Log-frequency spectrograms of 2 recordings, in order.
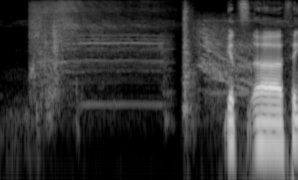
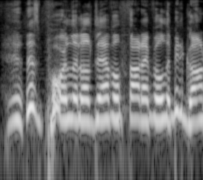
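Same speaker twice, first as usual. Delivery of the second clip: much higher, louder voice, slowing near the end; emotional Doc; 14 semitones higher, 5 dB louder than usual. Acted. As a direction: overcome with affection for the poor dog. Doc moved by faithful dog.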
